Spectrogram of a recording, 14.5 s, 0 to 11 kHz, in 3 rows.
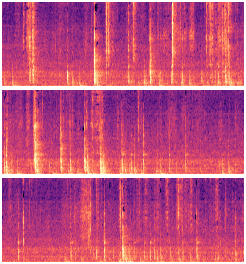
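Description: A screwdriver with a T10 Torx bit turning out a small screw from the back of a Tesla Wall Connector faceplate, making a run of irregular small clicks and ticks. There is a louder knock about seven seconds in.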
